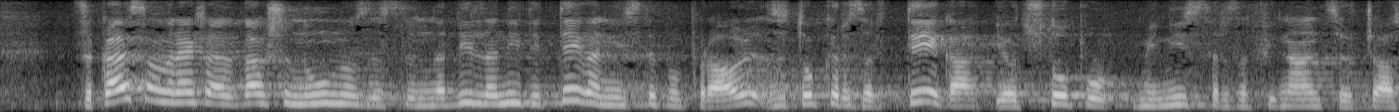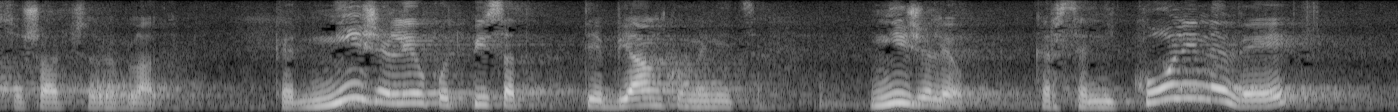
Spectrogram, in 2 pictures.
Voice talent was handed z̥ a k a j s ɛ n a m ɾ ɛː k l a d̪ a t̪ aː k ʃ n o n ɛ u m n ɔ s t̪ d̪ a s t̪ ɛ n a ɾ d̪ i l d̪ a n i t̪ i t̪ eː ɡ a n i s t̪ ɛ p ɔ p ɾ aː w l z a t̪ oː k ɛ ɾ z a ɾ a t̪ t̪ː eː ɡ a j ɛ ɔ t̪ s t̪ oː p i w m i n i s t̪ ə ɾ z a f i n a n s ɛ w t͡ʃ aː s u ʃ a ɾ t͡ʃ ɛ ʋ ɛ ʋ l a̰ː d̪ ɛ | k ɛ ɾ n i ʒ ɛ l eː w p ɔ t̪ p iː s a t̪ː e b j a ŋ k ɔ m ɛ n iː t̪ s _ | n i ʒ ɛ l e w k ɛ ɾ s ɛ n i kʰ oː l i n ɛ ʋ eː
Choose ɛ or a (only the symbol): ɛ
